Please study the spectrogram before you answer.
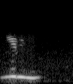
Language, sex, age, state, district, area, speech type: Telugu, female, 60+, Andhra Pradesh, West Godavari, rural, conversation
